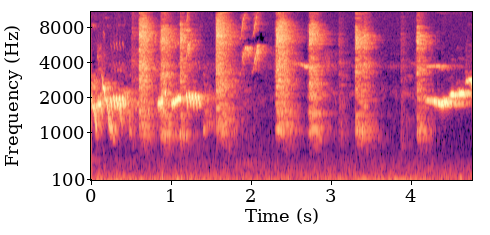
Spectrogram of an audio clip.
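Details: White-rumped shama in the wild near running water, mixing harsh, noisy bursts roughly every half second with a few sweet whistles, ending on a clear rising whistled note.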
